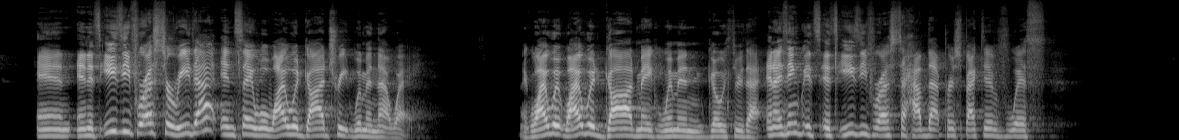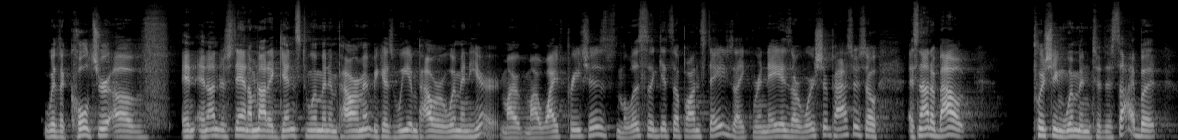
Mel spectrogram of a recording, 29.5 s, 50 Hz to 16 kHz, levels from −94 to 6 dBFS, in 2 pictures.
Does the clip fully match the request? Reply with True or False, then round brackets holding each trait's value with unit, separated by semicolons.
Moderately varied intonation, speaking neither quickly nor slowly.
True (3.2 semitones; 175 wpm)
